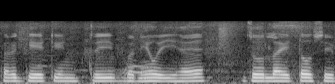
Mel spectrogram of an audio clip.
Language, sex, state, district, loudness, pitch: Hindi, male, Haryana, Charkhi Dadri, -14 LUFS, 155 Hz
